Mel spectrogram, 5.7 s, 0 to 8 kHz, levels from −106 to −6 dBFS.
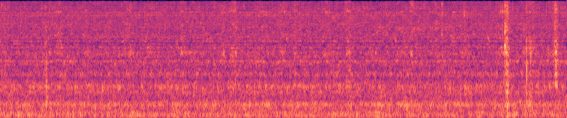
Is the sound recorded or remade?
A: remade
